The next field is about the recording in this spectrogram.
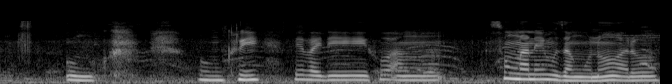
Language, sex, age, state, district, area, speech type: Bodo, female, 30-45, Assam, Udalguri, urban, spontaneous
